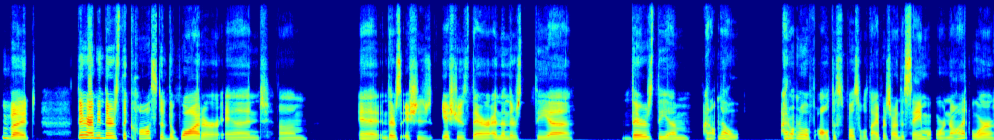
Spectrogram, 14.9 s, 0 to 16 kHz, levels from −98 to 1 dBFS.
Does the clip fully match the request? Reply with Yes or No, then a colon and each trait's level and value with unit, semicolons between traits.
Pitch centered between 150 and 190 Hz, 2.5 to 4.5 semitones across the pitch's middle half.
Yes: medium, 185 Hz; average, 3.4 semitones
